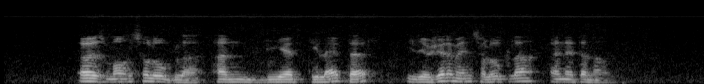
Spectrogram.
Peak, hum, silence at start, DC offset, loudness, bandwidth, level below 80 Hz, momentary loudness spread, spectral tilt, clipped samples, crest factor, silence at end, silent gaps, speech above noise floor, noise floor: -8 dBFS; none; 0.8 s; under 0.1%; -27 LUFS; 11.5 kHz; -58 dBFS; 8 LU; -7 dB/octave; under 0.1%; 20 dB; 0.9 s; none; 32 dB; -57 dBFS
